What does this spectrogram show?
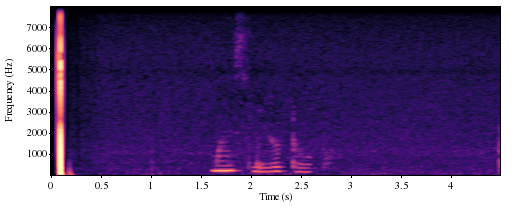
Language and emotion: Russian, sad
